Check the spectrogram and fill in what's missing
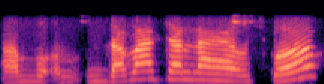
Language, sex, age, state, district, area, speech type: Hindi, female, 45-60, Bihar, Darbhanga, rural, conversation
